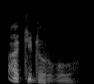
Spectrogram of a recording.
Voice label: "akì durgu", Apatani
